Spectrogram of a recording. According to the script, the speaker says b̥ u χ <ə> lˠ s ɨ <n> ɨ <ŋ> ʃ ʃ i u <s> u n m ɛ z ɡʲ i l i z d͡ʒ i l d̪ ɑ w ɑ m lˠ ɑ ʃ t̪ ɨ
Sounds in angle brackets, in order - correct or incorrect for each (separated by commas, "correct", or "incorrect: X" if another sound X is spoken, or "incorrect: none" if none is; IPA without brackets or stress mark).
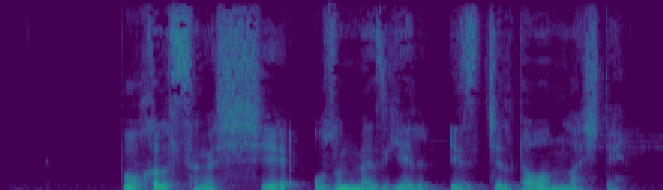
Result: correct, incorrect: ŋ, incorrect: none, incorrect: z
